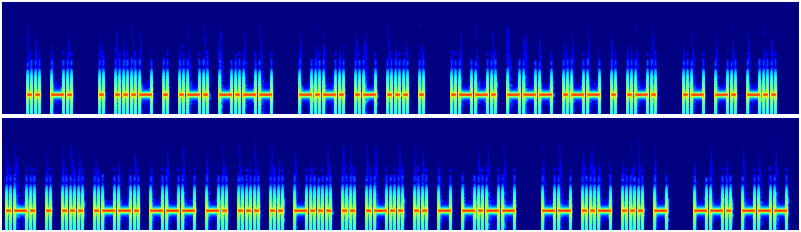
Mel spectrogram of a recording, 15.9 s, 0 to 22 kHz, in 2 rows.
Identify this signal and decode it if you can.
Morse code, heard as a keyed tone, about 30 wpm, 700 Hz. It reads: IN EVERY CASE POWER AND RESPONSIBILITY MUST GO
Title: Sentences from Top 1200 Words 30wpm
